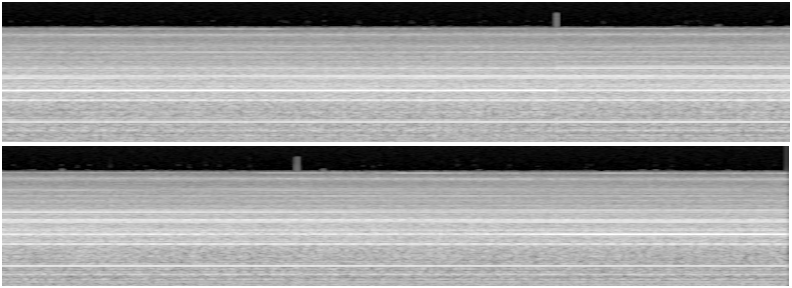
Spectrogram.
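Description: Steady whine and hum of a helicopter's turbine and gearbox heard from inside the aircraft, several fixed high tones over a constant hiss.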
